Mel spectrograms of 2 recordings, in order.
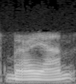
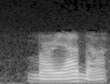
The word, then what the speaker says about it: Marianne: who I found out was named Marianne. Actually, Mariana is the Norwegian pronunciation, and that's what everyone, including Leonard, called her, Mariana.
